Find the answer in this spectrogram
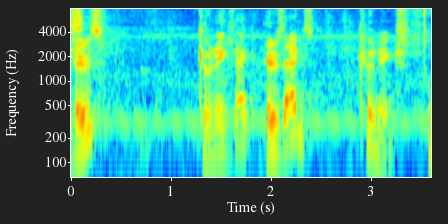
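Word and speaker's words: Koenigsegg: Kunig. How do you pronounce it? I say Koig's egg.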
